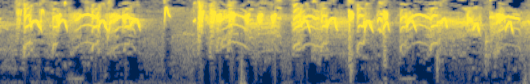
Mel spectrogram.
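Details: Trapping lure of small birds: bright, high chirping chatter in groups of looping arched notes, several birds together, with brief breaks between bursts.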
